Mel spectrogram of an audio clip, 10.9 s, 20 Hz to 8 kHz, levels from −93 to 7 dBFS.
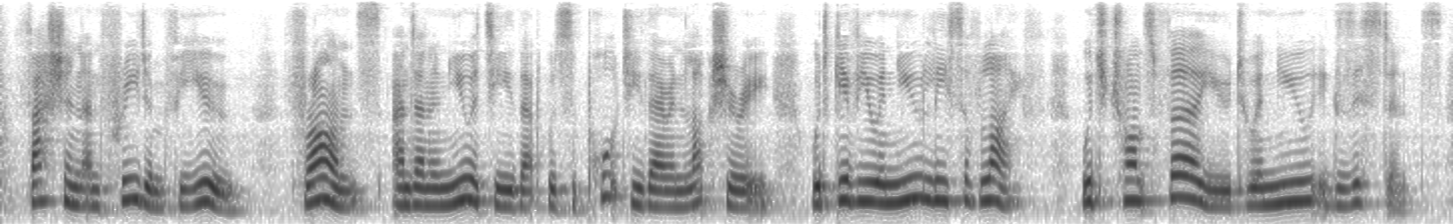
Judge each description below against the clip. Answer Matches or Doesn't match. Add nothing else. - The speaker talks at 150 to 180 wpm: Matches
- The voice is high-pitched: Matches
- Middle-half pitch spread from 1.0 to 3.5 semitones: Doesn't match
